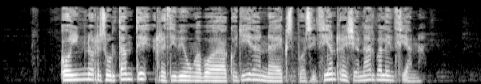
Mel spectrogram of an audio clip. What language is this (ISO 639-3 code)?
glg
